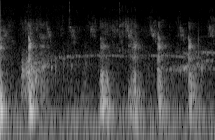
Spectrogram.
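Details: Soft, low grunts from a small black pig on a farm outside the city, spaced about half a second apart, over a steady faint hum.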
